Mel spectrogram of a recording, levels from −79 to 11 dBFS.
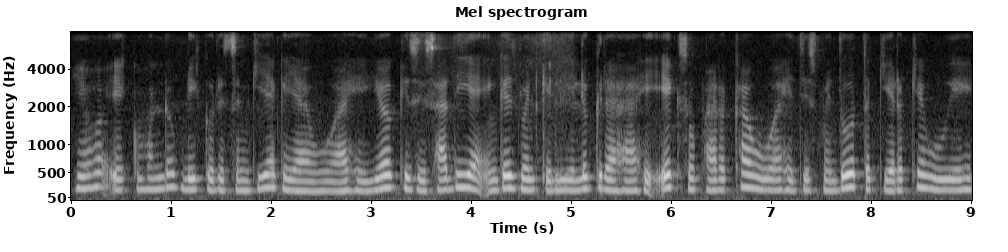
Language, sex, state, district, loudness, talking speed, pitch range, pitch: Kumaoni, female, Uttarakhand, Tehri Garhwal, -16 LUFS, 195 wpm, 180-215 Hz, 190 Hz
